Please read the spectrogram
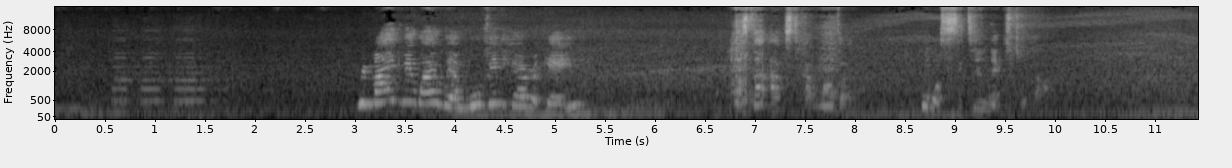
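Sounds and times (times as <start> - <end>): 
steady rumble of city traffic: 0.0 - 11.4
short car horn honks: 0.5 - 1.7
speech: 3.2 - 5.4, 7.2 - 10.0.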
